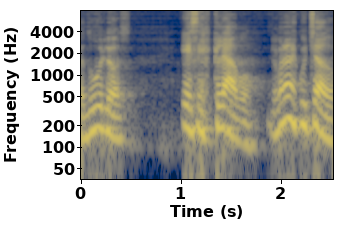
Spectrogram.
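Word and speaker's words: δοῦλος: que esa palabra siervo en original griego que se pronuncia dulos ese esclavo lo habrán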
